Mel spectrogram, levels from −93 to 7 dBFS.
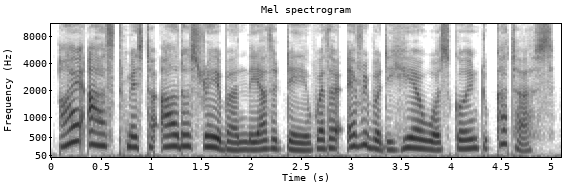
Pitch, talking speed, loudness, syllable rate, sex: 235 Hz, 190 wpm, -18 LUFS, 5.5 syllables/s, female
